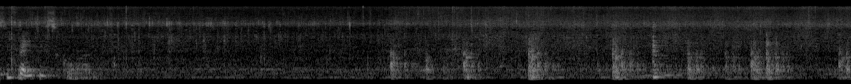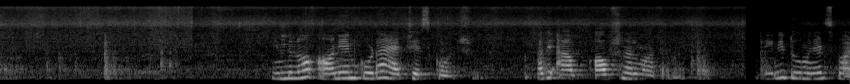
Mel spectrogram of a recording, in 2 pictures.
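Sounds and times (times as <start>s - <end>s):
carrot sizzling in oil: 0.0s - 17.0s
spatula scraping a pan: 3.7s - 11.2s, 15.0s - 16.0s.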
